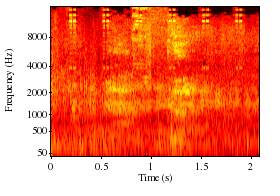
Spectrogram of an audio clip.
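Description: A laser beam hums loudly.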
